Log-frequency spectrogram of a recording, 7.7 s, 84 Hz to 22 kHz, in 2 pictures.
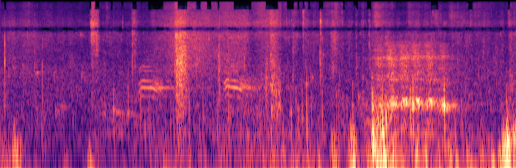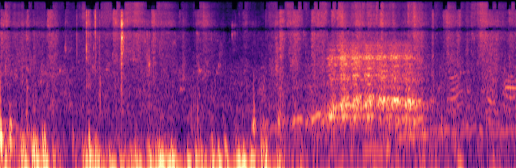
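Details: Goats on a handmade Japanese goat farm, 28 December 2023, stepping warily across fresh snow after a heavy snowfall; two quavering bleats midway and near the end over low rumbling and rustling.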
